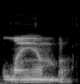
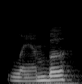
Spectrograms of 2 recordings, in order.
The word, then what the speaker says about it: lamb: I cooked lamb. Lamba? Lamba. Yep. There's a B on it for no reason. So guess what? I'm gonna pronounce that B.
